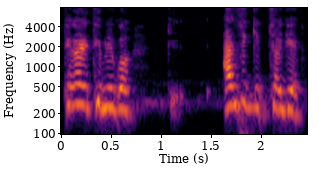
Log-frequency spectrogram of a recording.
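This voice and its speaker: A woman pastor preaching a sermon in a fiery, scolding way, full of crude insults, moving between quiet asides and shouts. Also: a little high, steady tone, moderate pace. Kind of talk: expository sermon.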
